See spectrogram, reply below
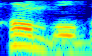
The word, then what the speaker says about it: Humble: Pronounce it Humble, but but the H is silent.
